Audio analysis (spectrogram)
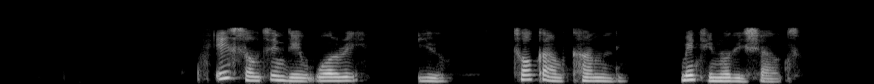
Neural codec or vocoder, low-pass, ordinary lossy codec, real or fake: codec, 16 kHz in and 24 kHz out, 1.1 kbps, FireRedTTS-2 codec; 5.4 kHz; none; fake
